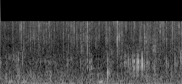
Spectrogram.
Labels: {"label": "biophony, damselfish", "recorder": "SoundTrap 500"}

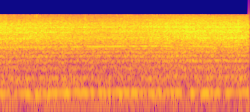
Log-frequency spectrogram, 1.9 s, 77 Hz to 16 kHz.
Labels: {"label": "anthrophony, boat engine", "recorder": "SoundTrap 500"}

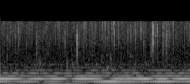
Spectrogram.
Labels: {"label": "biophony, midshipman", "recorder": "SoundTrap 500"}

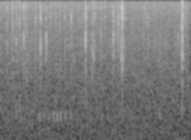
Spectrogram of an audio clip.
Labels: {"label": "ambient", "recorder": "HydroMoth"}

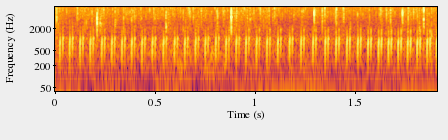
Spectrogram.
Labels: {"label": "biophony, rattle", "recorder": "SoundTrap 500"}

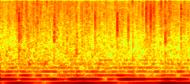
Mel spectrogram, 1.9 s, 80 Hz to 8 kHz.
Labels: {"label": "biophony, midshipman", "recorder": "SoundTrap 500"}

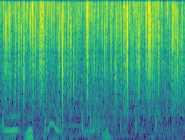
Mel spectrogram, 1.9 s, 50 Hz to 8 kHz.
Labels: {"label": "biophony, cascading saw", "recorder": "SoundTrap 600 or HydroMoth"}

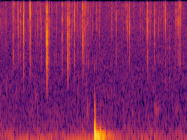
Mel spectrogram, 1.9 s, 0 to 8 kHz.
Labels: {"label": "biophony, double pulse", "recorder": "SoundTrap 300"}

